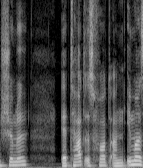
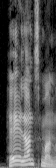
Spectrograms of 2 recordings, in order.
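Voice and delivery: higher, louder hail to a stranger; calling out; 6 semitones higher, 5 dB louder than usual. A narrator's reading. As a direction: call out to a passer-by. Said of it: "rief ich". (rufend, laut und hoch)

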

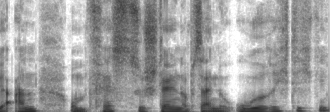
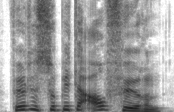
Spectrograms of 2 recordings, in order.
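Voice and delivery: high, exasperated call; 13 semitones higher, 4 dB louder than usual. A narrator's reading. Livia calls to Montalbano to stop swearing, high and exasperated. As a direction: protest in a high-pitched woman's voice. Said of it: "rief Livia".

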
